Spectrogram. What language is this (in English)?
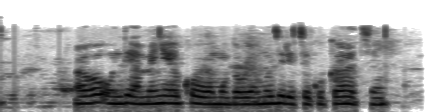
Kinyarwanda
